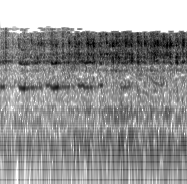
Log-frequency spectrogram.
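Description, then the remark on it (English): A delivery truck that has just arrived idles with a steady, low mechanical rumble and a constant hum, holding an even level for a couple of seconds with no voices. “There's a truck just arrived with a delivery.”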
